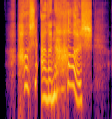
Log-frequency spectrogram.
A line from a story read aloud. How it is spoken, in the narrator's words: I cried hysterically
